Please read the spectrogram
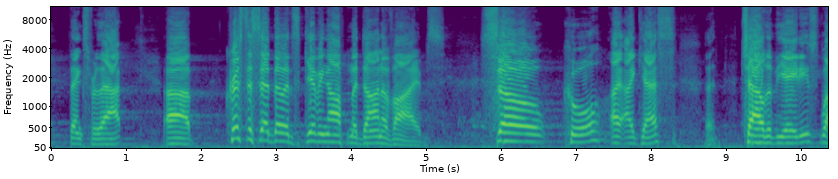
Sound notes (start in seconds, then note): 5.4 audience laughing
